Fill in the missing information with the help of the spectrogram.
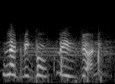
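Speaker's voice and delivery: frightened woman begging the detective to release her arm; frightened pleading. Acted. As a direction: plead to get free of his grip. Woman struggling in his grip.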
